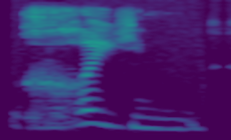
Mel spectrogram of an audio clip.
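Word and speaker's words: غين: Okay, now the next letter is Ghayn. Ghayn. This letter actually mainly pronounced from the top of your mouth. Okay, so say Ghayn, don't say Ghayn.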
